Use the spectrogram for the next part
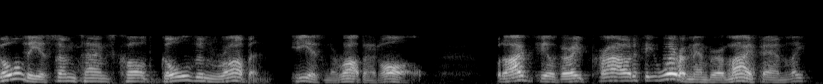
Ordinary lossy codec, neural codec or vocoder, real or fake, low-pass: AAC, 16 kbps; codec, 16 kHz, 1.1 kbps, Voila-Tokenizer; fake; 7.2 kHz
